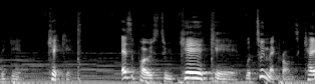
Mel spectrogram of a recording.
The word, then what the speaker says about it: kēkē: Kēkē So we've got keke and kēkē, can you say kēkē? And kēkē is the Māori word for armpit Pretty different to a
